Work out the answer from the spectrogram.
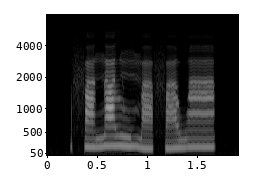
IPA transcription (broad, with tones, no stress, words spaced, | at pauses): fa˧na˦lũ˧ ma˨fa˨˦wã˦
